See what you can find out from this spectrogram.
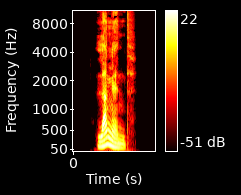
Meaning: present participle of langen
- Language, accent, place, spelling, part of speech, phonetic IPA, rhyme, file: German, Germany, Berlin, langend, verb, [ˈlaŋənt], -aŋənt, De-langend.ogg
